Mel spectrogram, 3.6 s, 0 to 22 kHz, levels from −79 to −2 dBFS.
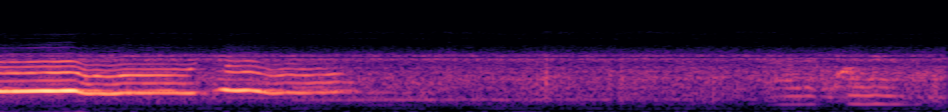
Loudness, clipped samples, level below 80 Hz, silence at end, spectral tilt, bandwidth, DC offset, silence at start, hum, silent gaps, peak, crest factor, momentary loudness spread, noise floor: -19 LUFS; under 0.1%; -76 dBFS; 0 s; -2 dB/octave; 4.4 kHz; under 0.1%; 0 s; none; none; -4 dBFS; 16 dB; 22 LU; -37 dBFS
